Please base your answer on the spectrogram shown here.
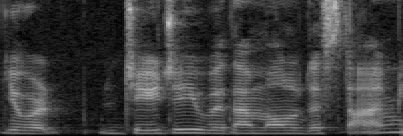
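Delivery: normal talking voice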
